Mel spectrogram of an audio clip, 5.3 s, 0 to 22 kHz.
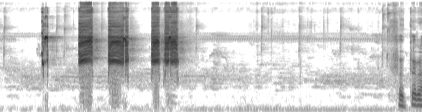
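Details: Black francolin, locally kala teetar, dated 17 February 2023: a sharp note then three loud, harsh, buzzy bursts, followed by silence and a rising wavering call at the end.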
